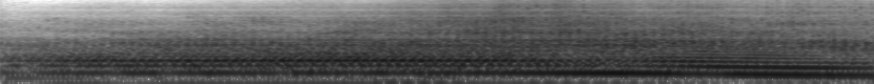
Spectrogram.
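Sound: small propeller airplane engine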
